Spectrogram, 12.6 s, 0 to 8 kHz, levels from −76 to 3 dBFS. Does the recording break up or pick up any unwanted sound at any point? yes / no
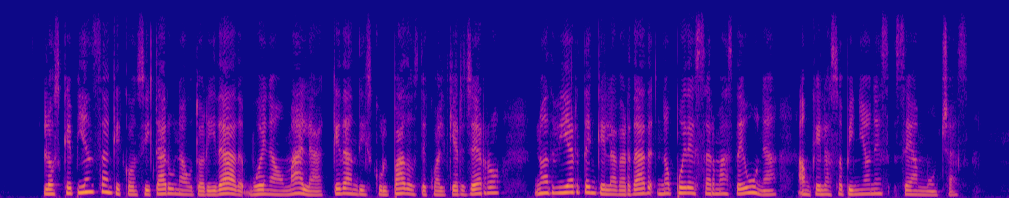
no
